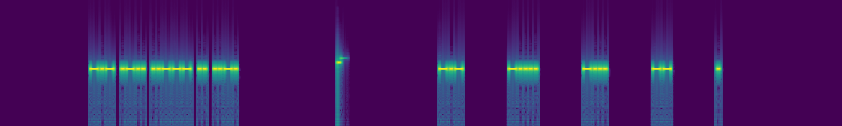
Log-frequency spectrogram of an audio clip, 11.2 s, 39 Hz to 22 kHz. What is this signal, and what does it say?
Morse code, heard as a keyed tone, about 36 wpm, spaced as for 18 wpm, 700 Hz. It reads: KL2IF K6BME
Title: USA Call Signs - 5 Characters - 6x Character Spacing - 35wpm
